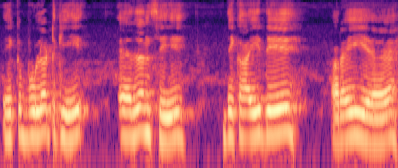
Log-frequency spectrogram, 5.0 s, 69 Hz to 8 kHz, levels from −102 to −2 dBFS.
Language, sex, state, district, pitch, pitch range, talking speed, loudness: Hindi, female, Haryana, Charkhi Dadri, 170 Hz, 160-185 Hz, 95 wpm, -13 LUFS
